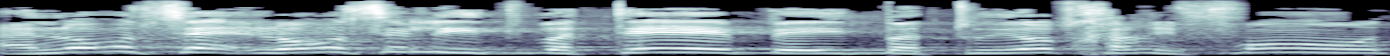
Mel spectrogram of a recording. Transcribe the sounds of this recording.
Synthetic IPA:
anilo̞ʁot͡selo̞ʁot͡seleit̪batebeit̪batujo̞t̪χaʁifot̪

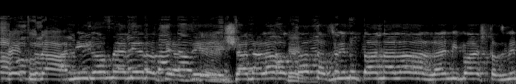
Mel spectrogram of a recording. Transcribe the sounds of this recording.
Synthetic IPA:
anilo̞meanjeno̞t̪iaz | ʃeanalaʁot͡sat̪azminut̪aːnala | loanibaaʃt̪azmin

